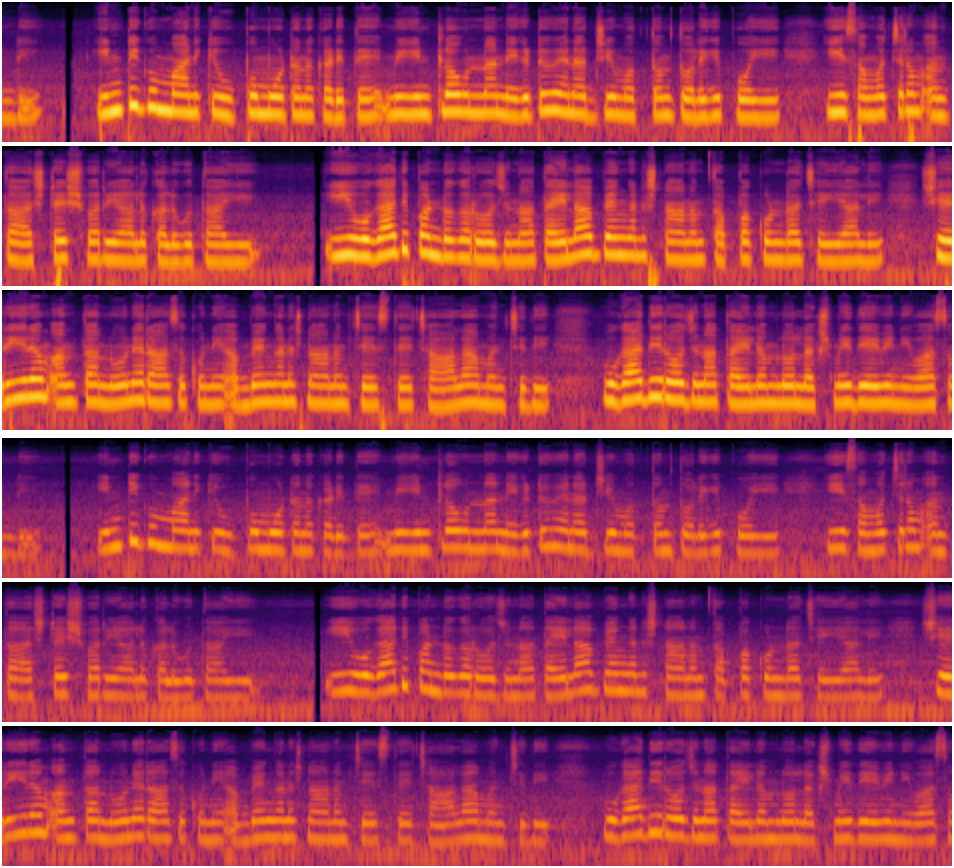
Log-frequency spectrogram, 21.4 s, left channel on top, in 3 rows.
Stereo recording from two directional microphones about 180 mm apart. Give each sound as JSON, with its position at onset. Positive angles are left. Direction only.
{"t": 1.5, "sound": "speech", "side_deg": 40}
